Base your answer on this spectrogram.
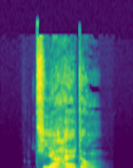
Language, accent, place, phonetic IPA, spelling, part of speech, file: German, Germany, Berlin, [ˈtiːɐ̯ˌhaltʊŋ], Tierhaltung, noun, De-Tierhaltung.ogg
- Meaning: animal husbandry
